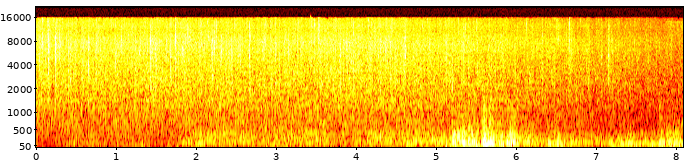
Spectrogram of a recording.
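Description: Steady rain falling, with a low rolling rumble of thunder that builds from about two seconds in, is loudest just past the middle and then eases off.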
